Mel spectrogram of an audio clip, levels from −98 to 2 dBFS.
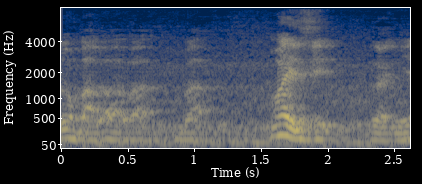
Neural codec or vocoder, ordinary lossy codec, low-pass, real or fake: codec, 16 kHz, 8 kbps, FreqCodec, larger model; none; none; fake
